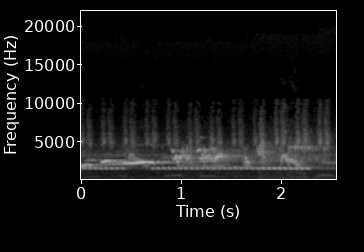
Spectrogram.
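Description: Birds sing in high, rapid chirps and twitters. The faint, continuous song overlaps in a busy stream of bright, trilling notes, with no voices present.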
